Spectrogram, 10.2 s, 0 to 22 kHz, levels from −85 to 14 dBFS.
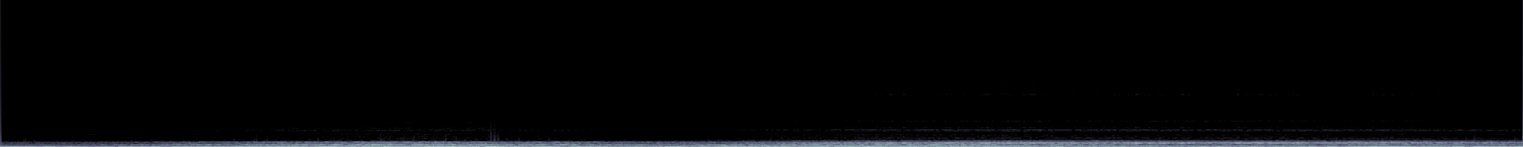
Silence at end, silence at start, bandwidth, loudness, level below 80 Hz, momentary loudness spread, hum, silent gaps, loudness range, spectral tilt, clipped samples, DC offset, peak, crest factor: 0 s; 0 s; 1 kHz; -22 LUFS; -18 dBFS; 8 LU; none; none; 3 LU; -14 dB/octave; under 0.1%; under 0.1%; 0 dBFS; 16 dB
